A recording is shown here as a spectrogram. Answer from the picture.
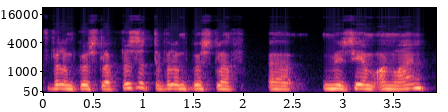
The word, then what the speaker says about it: Wilhelm Gustloff: And when I say Willem Gustloff, you pronounce it more like Wilhelm Gustloff. But of course, the Germans would have pronounced the W's as a V. And because we speak Afrikaans here, we do the same thing in South Africa.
